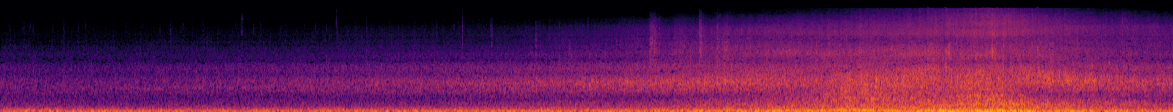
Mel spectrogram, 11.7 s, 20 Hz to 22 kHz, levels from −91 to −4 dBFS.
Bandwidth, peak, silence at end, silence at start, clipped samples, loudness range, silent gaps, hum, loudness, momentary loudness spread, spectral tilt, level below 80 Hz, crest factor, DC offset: 16.5 kHz; -12 dBFS; 0 s; 0 s; under 0.1%; 13 LU; none; none; -32 LUFS; 15 LU; -5 dB/octave; -34 dBFS; 18 dB; under 0.1%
